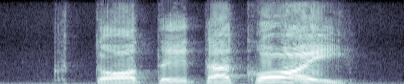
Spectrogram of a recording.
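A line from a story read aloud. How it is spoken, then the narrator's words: Growled. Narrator (Russian): прорычал Каракакон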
